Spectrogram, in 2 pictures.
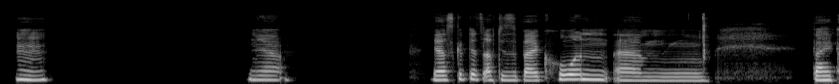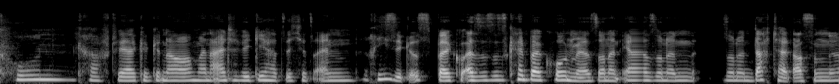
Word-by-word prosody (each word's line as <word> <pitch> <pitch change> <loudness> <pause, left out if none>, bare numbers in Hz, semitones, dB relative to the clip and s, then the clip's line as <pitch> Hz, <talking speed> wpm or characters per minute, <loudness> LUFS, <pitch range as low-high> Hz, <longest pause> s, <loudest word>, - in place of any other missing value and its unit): Mhm. 215 -1 +1 1.9
Ja. 205 -2 -2 1.5
Ja, 205 -2 +5
es 205 0 0
gibt 235 -1 -3
jetzt 235 -2 +2
auch 195 - +3
diese 195 -1 -2
Balkon 220 +4 +3
ähm, 175 -2 -2 1.1
Balkonkraftwerke, 200 -3 +1
genau. 180 -1 +1
Meine 185 -1 0
alte 190 +1 0
WG 190 +1 0
hat 180 -1 -4
sich 170 0 -7
jetzt 180 - -8
ein 180 0 -4 0.2
riesiges 200 -5 -2
Balko 175 -1 +4
also, 185 0 +3
es 190 - -4
ist 195 0 -4
kein 220 -3 +1
Balkon 195 -1 +4
mehr, 160 0 +1
sondern 175 +1 -1
eher 190 0 0
so 180 0 -3
'nen 180 0 -3 0.3
so 190 -1 -4
'nen 180 -1 -3
Dachterrassen 170 -3 0
190 Hz, 120 wpm, -22 LUFS, 180-205 Hz, 1.9 s, Ja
